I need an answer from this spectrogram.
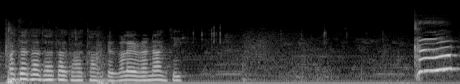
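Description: A woman's voice: mid-range voice, fairly even intonation, racing, darkish tone, soft background music. A woman, a mother filming her toddler in a casual home vlog, chatty and exclaiming as she coaxes the child.

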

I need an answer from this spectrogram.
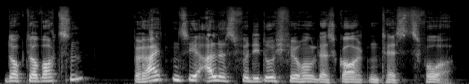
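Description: A man voicing a crisp, insistent detective. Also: fairly high pitch, big pitch swings, normal speed, pitched above the performer's own voice. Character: sharp, commanding male detective.

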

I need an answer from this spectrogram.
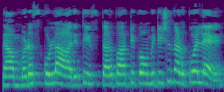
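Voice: extremely high pitch, fairly even intonation, racing, pushed and bright, heavily acted. A voice actor playing bossy little schoolgirls in a cartoon, chirpy and scolding. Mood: wheedling. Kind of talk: cartoon voice acting.

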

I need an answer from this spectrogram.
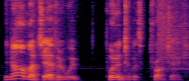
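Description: A man's voice: medium pitch, huge pitch swings, fast talker, darkish tone, slightly rough, distant mic, exaggerated voice. A man reading aloud as a young male game protagonist, confused and anxious, over faint game music.

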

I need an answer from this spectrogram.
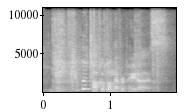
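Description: A woman's voice: lowish voice, huge pitch swings, fast, slight background noise. A young woman vlogger reading fan fiction aloud for laughs with a friend, giggly and brash, swearing freely. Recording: roomy echo, faint music.

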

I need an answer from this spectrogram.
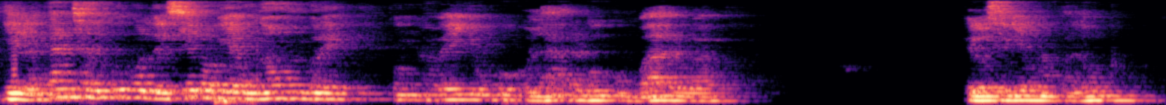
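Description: A man with a Colombian accent telling jokes on stage in a lively, playful way. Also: on the high side, normal speed. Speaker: comedian. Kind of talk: stand-up joke telling. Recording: echoey room, mic far off.

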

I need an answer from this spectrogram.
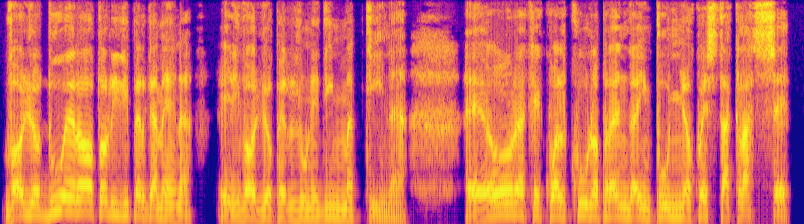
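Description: A man's voice: medium pitch, very animated, normal speed, a little mellow, dry recording, studio quality, pitched above the performer's own voice. A man voicing a cold, sneering male teacher who speaks with icy, silky menace in an audiobook. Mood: icy contempt.

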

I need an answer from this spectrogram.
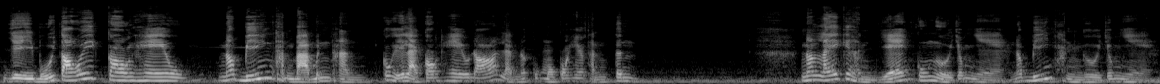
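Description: A man with a Southern Vietnamese accent telling a ghost story in a chatty, animated way, full of exclamations and restarts. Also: fairly high pitch, moderate pace, a little hiss or hum.

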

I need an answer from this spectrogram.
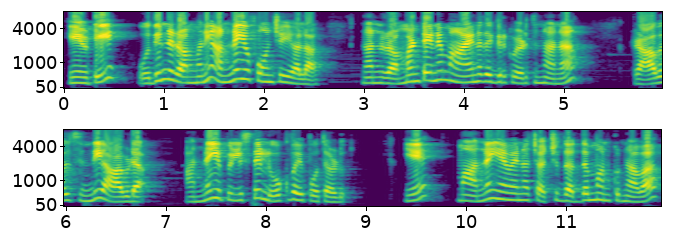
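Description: Woman doing bossy scheming sister, higher and shrill, indignant. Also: expressive, a little fast, fairly bright tone. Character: scheming, sharp-tongued younger sister.

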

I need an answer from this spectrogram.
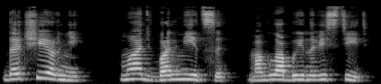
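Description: A woman voicing a grumpy adult brother who talks to his sister in a gruff, accusing, blunt way. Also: medium pitch, fairly even intonation, a little slow, fairly bright tone, lightly acted. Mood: reproachful.

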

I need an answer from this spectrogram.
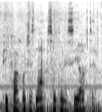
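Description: A man casually narrating his fishing out loud by a suburban lake, now and then talking to the fish, recorded on an action camera. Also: fairly low pitch, fairly even intonation, fast. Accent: South Florida English. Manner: chatty, self-narrating, mutters to the fish. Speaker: fishing vlogger. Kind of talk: casual running commentary while fishing. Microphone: action camera on body or bike. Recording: outdoor camera noise.

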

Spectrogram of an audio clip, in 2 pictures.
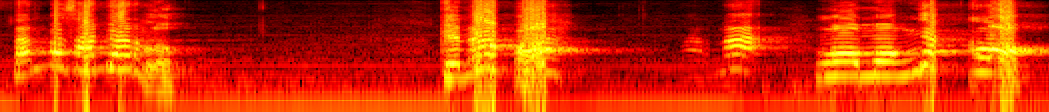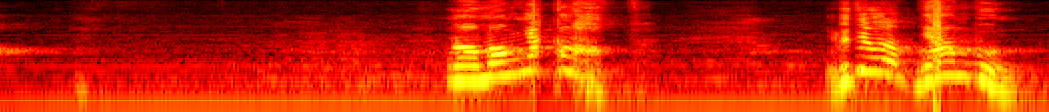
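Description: Animated, bright-voiced priest preaching a homily. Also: male voice, very high voice. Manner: lively preaching, acts out children and wives in quick voices.

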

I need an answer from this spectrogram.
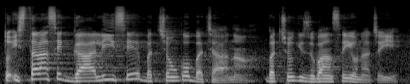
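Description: A man giving a colloquial, lively religious workshop talk, acting out exchanges between parents and children. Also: fairly high pitch, normal speed. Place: large mosque hall, indoors. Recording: reverberant mosque hall.

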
